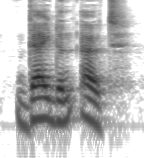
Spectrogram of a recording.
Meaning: inflection of uitdijen: 1. plural past indicative 2. plural past subjunctive
- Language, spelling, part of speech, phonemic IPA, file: Dutch, dijden uit, verb, /ˈdɛidə(n) ˈœyt/, Nl-dijden uit.ogg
